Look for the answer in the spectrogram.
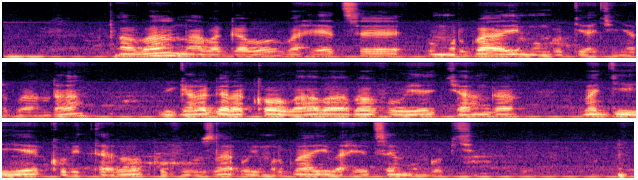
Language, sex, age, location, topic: Kinyarwanda, male, 36-49, Musanze, government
